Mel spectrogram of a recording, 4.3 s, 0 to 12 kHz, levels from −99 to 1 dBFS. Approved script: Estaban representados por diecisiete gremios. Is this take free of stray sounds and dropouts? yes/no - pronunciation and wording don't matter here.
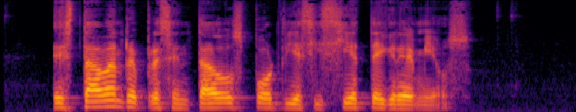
yes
